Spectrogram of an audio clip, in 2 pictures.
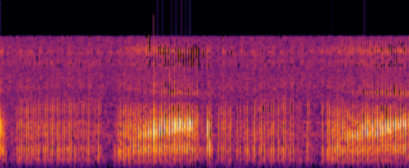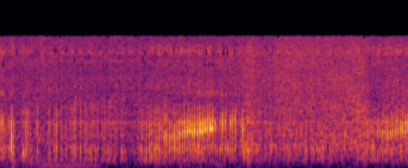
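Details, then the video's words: A sleeping female pet cat snoring indoors: slow, raspy breaths swelling and fading in long cycles, roughly one every three to four seconds, each a rough buzzy rush with a brief pause between. "Snoring cat"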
